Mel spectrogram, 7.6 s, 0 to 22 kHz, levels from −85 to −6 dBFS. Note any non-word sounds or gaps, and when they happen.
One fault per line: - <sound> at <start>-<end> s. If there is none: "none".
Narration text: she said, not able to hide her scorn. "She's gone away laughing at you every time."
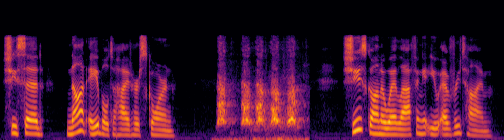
- bark at 3.2-4.7 s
